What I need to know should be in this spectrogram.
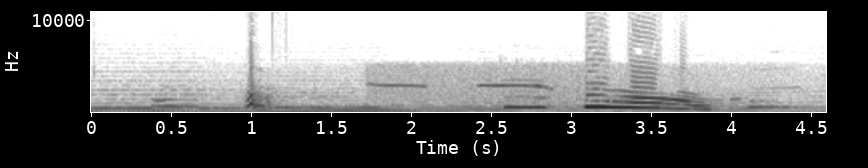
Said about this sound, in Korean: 발치에 모여있던 늑대들이 내가 다시 돌아온 것에 신이 났는지 낑낑거리며 뛰어올랐다.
